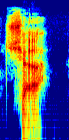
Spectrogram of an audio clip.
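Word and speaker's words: Chöd: The idea is, in Buddhist mythology, it is developed, it's based on an old Tibetan tantric practice called cha, which is spelled C-H-O-D with an umlaut over the O.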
